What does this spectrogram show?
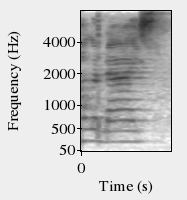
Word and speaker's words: organize: Dạ là organize. Để em đọc organize sao nó ngang hè với em. Organize và nhấn vô thứ mấy? Organize hả thầy? Đúng rồi, organize nhắn dưới thứ Âm mấy? Âm nhất.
